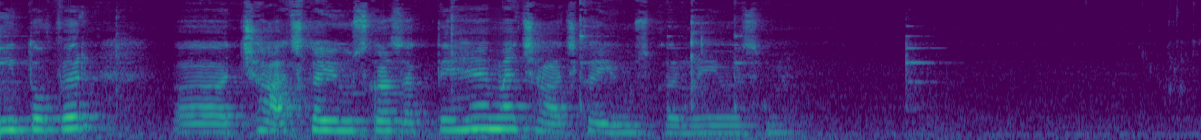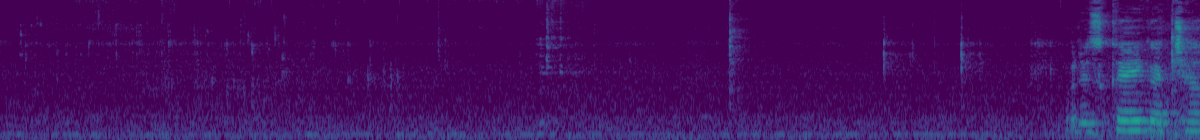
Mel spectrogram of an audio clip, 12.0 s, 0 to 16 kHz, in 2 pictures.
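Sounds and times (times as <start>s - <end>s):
low steady hum: 0.0s - 12.0s
liquid pouring and dripping into bowl: 5.6s - 9.0s.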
